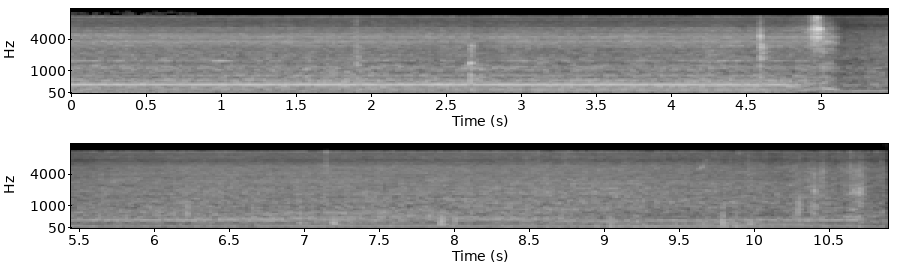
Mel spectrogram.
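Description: Off-road vehicle engine running steadily with a strong steady whine. About halfway through it changes abruptly to a quieter, lower steady engine hum.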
